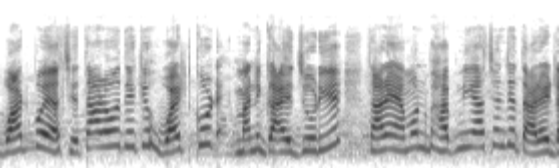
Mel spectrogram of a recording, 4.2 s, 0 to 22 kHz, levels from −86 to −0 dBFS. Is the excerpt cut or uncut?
uncut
